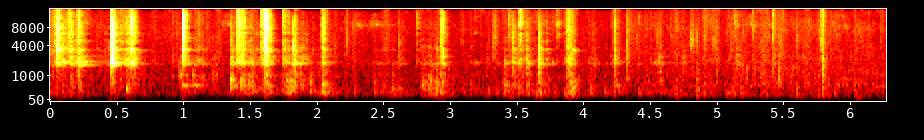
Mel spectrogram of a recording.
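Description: Faint, irregular taps and knocks of someone climbing an aluminium extension ladder, feet and hands on the rungs, the knocks thinning out in the last few seconds.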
